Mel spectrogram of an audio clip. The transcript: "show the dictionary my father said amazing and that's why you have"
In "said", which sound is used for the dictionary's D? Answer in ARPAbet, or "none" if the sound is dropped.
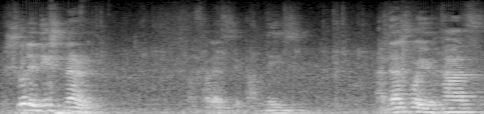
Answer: none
